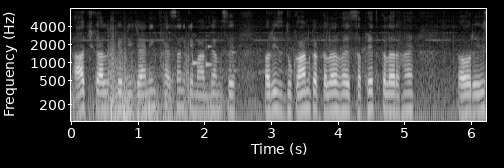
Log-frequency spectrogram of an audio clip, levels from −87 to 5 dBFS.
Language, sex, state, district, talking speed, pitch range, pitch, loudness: Chhattisgarhi, male, Chhattisgarh, Rajnandgaon, 190 wpm, 145-155 Hz, 150 Hz, -19 LUFS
